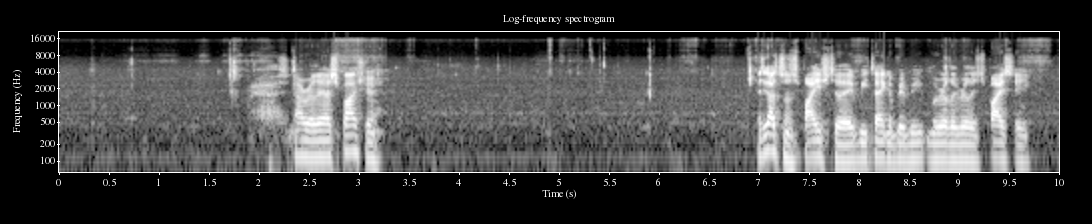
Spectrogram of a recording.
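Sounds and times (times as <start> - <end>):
wet mouth clicks chewing: 3.4 - 6.1.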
